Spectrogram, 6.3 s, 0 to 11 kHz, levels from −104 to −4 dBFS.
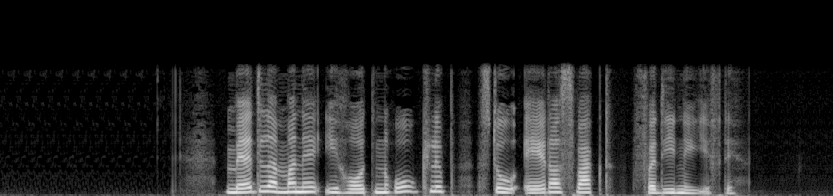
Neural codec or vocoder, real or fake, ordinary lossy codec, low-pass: codec, 16 kHz, 0.9 kbps, LongCat-Audio-Codec; fake; none; 7.2 kHz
